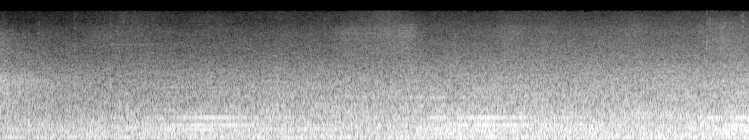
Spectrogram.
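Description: A large handbell choir rings a melody outdoors.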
